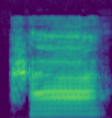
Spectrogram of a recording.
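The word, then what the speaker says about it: ح: এই অক্ষরের নাম কি হা গলা চেপে উচ্চারণ করতে হবে আর হালকা বাতাস বের হবে ঠিক আছে আর এই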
